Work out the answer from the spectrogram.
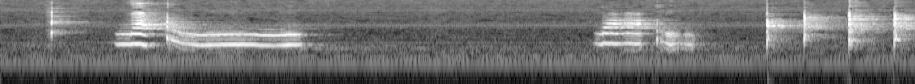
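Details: Rescued Indian ringneck parakeet talking: a short squeak, then a drawn-out nasal word with a gently falling pitch, a pause, a shorter two-part utterance, and a run of sharp clicky chirps at the end.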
